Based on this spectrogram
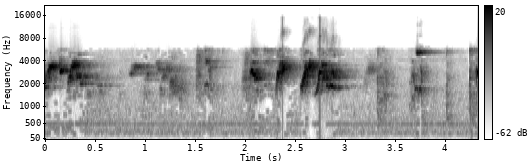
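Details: Caged red-whiskered bulbul, Thai-style keeping in Singapore, February 2018: choppy short chirped and whistled phrases, roughly four per second in bursts, separated by brief pauses, with a faint hum in the background.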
